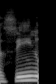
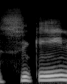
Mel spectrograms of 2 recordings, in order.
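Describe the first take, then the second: First: सीन with no k; one syllable for सीन; silent C. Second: सिकीन with the k sounded; high-pitched सिकीन with a hard k; mispronounced C. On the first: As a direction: say सीन as seen. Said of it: "सी silent है". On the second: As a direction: say सिकीन as si-keen. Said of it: "सिकीन नहीं होता". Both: Shown as a demonstration.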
